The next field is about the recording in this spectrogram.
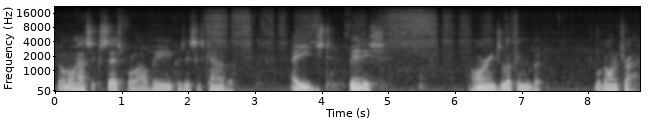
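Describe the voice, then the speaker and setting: A man with a mid-range voice hosts a do-it-yourself video. He narrates the hands-on work casually and plainly, without a script, often pausing partway through a sentence. Noticeable background noise and room ambience sit behind his voice. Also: medium pitch, steady tone, mellow. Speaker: host of a radio restoration video channel.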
